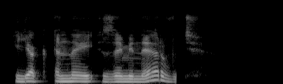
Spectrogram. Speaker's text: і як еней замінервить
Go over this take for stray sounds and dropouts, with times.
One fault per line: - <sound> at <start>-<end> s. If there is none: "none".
- dropout at 1.8-1.9 s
